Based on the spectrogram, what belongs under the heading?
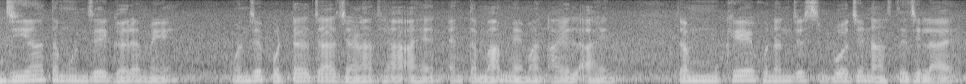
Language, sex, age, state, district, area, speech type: Sindhi, male, 18-30, Maharashtra, Thane, urban, spontaneous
